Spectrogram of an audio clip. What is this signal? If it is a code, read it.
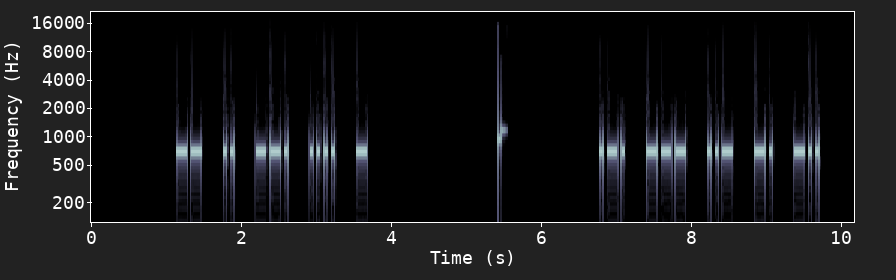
Morse code, heard as a keyed tone, about 25 wpm, spaced as for 18 wpm, 700 Hz. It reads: MIGHT ROUND
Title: 2x Character Spacing - Top 300 Words - 25wpm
